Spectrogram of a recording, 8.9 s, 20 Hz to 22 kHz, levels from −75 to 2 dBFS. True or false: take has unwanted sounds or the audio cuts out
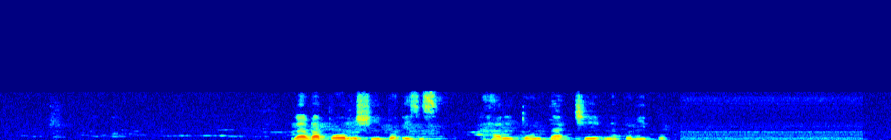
false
